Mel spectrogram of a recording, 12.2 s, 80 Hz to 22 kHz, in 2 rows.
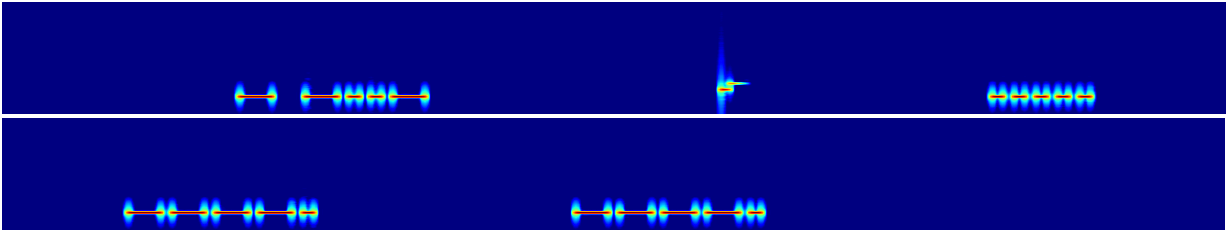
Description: Morse code, heard as a keyed tone, about 22 wpm, spaced as for 8 wpm, 700 Hz. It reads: TX 599
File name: Top 90 QSO Elements - 8x Character Spacing - 22wpm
